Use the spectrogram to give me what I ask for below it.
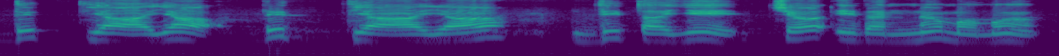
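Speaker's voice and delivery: very slow Sanskrit model with long vowels; word-by-word recitation. Shown as a demonstration. Teacher models the mantra for students, slow word-by-word recitation. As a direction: recite each word measured, pausing for repetition.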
